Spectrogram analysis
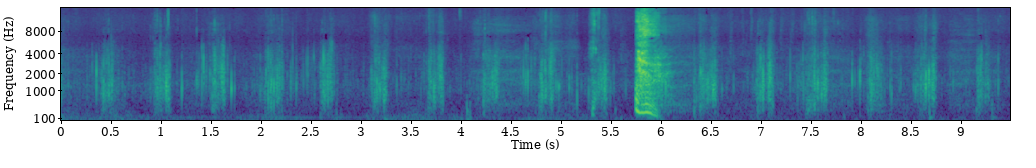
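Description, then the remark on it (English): Steady footsteps crunch across gravel at an even walking pace, around a dozen and a half gritty steps, with one sharp, louder impact partway through. No talking. “I'm walking on the gravel only because it sounds a bit more interesting than walking on the grass.”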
